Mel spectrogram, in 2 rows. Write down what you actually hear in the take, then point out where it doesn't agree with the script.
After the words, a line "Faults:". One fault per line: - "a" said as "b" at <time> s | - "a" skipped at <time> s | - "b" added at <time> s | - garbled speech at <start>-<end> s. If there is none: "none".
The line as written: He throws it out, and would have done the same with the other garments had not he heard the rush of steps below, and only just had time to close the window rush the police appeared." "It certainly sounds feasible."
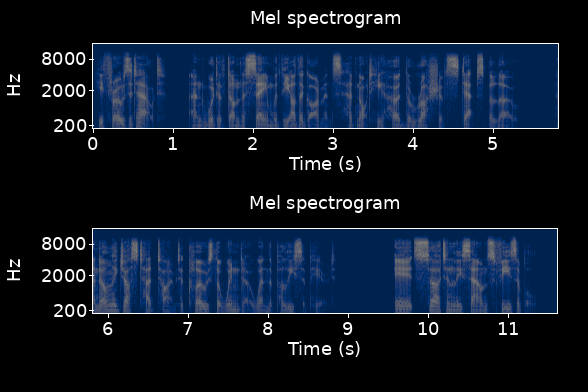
He throws it out, and would have done the same with the other garments had not he heard the rush of steps below, and only just had time to close the window when the police appeared." "It certainly sounds feasible."
Faults:
- "rush" said as "when" at 7.8 s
